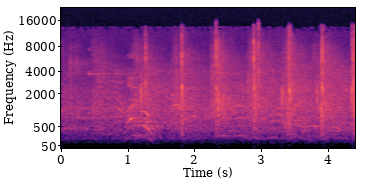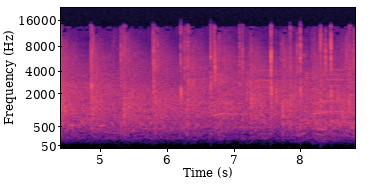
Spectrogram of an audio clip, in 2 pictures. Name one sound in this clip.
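A crowd claps in a steady rhythm in a large echoing hall.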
